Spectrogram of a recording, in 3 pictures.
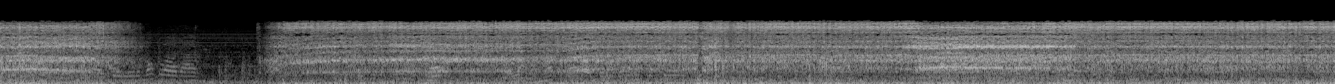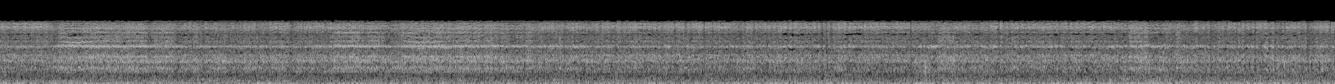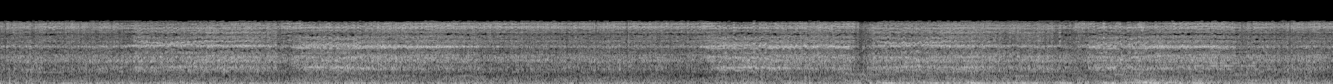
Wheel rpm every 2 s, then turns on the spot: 90, 80, 160, 190, 200, 200, 200, 200, 200, 200, 200, 200, 200, 200, 200, 200, 200, 190, 200, 200.
none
